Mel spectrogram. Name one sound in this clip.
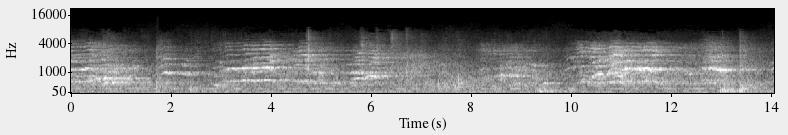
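A ball thuds as it is kicked across a hard court in an echoing hall.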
